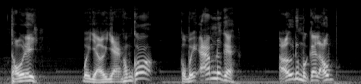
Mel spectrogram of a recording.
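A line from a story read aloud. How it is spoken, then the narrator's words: Shouting. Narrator (Vietnamese): Quân thấy hai người cãi nhau thì cũng hét lên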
